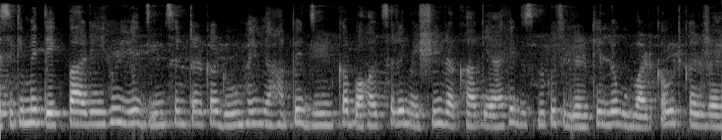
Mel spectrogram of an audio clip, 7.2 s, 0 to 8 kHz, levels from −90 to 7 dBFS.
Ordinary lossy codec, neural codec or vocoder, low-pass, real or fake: none; vocoder, 44.1 kHz, 128 mel bands, Pupu-Vocoder; 7.2 kHz; fake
